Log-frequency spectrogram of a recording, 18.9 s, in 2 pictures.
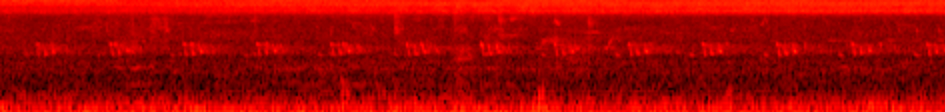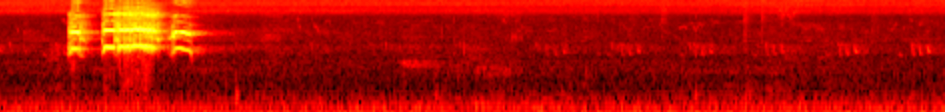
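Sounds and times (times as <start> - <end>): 
red junglefowl crowing: 10.1 - 11.8.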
